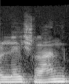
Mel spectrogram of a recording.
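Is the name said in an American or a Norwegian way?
American. The name is said in an American way. The speaker calls it wrong. "como yo lo americanicé"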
